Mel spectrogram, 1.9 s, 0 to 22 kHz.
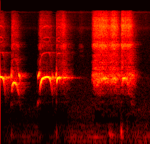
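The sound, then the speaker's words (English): A duck call whistle sounds a pintail-style whistle: a few short, high, trilling chirps, then a breathier, longer whistled burst, fairly loud with no one talking. “I always refer to them as a pintail whistle, and they're less than $10.”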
